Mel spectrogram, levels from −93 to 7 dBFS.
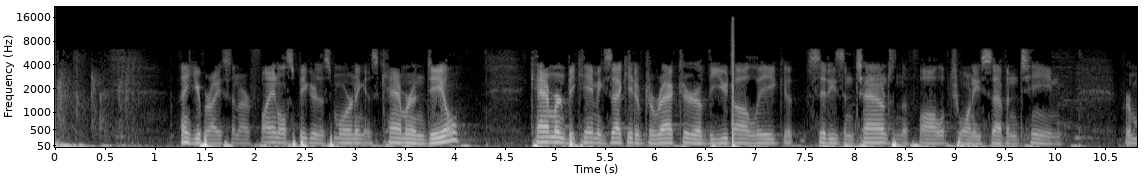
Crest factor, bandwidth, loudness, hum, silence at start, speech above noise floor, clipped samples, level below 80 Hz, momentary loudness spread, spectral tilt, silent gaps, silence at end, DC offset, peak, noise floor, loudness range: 22 dB; 9 kHz; -26 LUFS; none; 0 s; 25 dB; under 0.1%; -26 dBFS; 14 LU; -7.5 dB/octave; none; 0 s; under 0.1%; -2 dBFS; -47 dBFS; 4 LU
